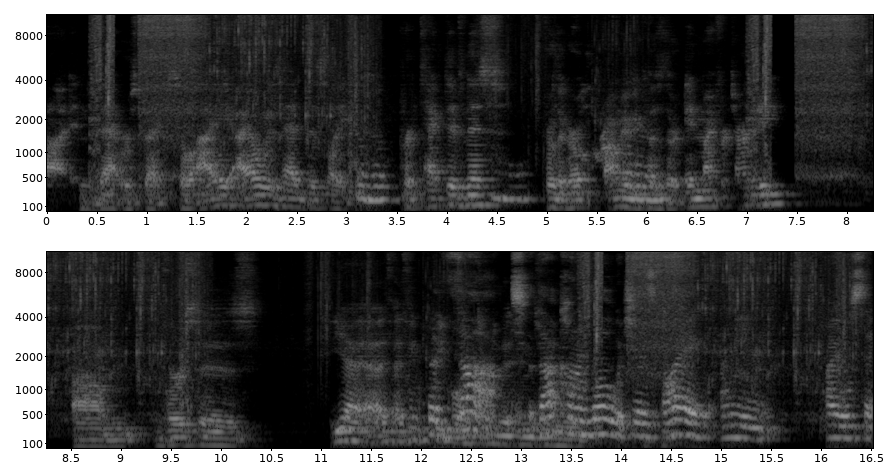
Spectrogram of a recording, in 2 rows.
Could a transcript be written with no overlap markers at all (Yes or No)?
No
